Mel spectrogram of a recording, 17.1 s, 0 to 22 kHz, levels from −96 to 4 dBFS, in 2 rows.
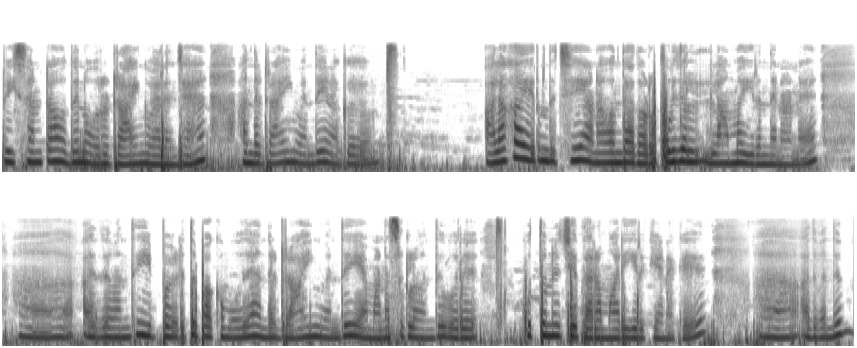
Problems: background sounds at intervals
